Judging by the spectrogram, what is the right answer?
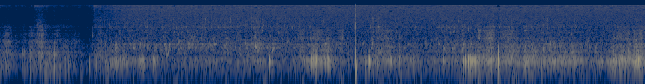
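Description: Shallow river water splashing and sloshing in uneven bursts around a wading angler's legs. A single sharp click a little before five seconds in is the loudest moment.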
